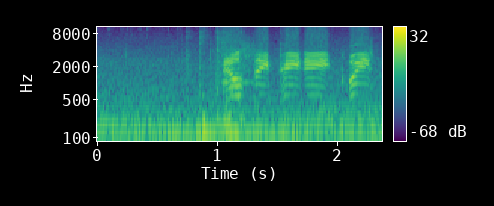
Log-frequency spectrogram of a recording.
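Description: A police siren yelps rapidly.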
